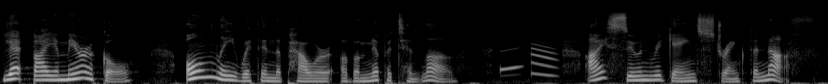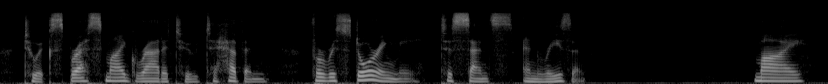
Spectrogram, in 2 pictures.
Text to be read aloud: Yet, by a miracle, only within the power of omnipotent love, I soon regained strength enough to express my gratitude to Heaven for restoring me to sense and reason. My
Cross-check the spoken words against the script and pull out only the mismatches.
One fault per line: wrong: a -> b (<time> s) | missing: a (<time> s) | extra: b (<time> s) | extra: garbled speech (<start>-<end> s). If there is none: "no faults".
no faults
